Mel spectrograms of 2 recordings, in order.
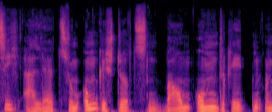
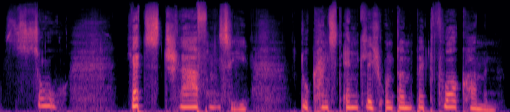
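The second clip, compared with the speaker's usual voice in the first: bright little voice; 13 semitones higher than usual. A narrator's reading. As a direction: whisper like a tiny bright voice. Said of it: "helles Stimmchen flüsterte".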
